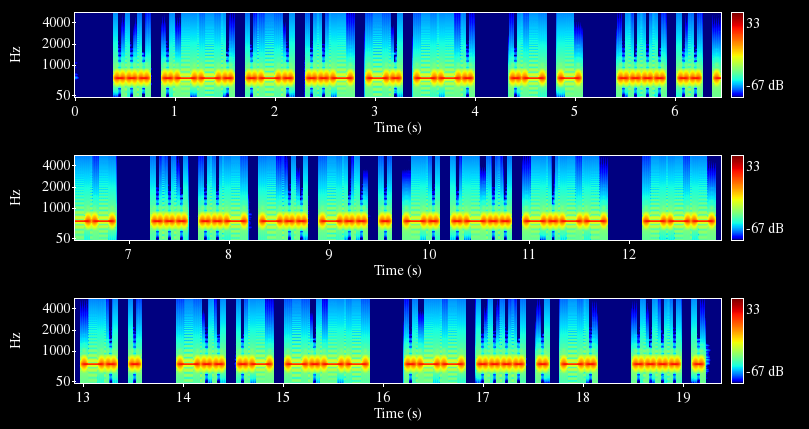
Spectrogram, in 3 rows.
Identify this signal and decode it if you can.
Morse code, heard as a keyed tone, about 20 wpm, 600 Hz. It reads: SPRUNG AT HIM SUDDENLY ONE DAY WHEN HE
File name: winnie-20wpm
